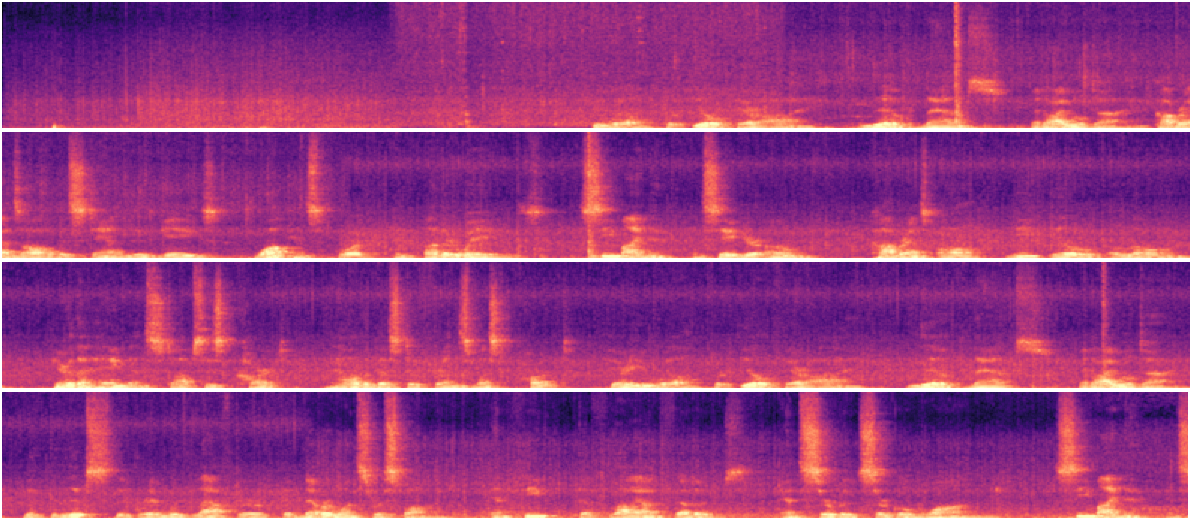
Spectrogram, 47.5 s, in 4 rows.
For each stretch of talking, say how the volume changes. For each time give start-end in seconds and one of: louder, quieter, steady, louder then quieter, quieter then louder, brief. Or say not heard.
5.9-47.4 steady.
